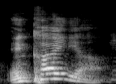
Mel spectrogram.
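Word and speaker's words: ἐγκαίνια: 자, 엔카이냐. 에그카이냐가 아니라 요 이제 M 사운드를 발음하죠. 앞에 뒤에 카프가 없기 때문에 엔카이냐.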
